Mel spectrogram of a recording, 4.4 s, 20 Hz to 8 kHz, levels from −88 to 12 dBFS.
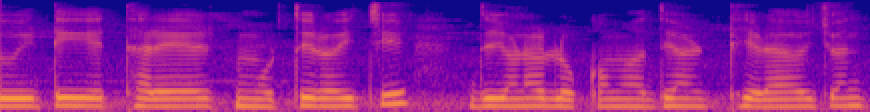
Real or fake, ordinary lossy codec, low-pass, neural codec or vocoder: real; none; 7.2 kHz; none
